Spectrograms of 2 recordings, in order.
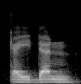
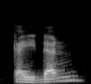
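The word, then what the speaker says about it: كيدا: yang aslinya kalau kita baca secara umum ya kaidan gitu kan ya seperti itu. Tapi kalau niatnya wakaf di kata itu maka kaidan berubah menjadi kaida seperti itu dua harakat.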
